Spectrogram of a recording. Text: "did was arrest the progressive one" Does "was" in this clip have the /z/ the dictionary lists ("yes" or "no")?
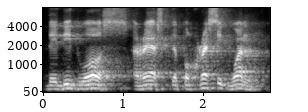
no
